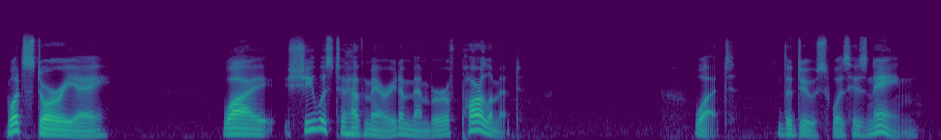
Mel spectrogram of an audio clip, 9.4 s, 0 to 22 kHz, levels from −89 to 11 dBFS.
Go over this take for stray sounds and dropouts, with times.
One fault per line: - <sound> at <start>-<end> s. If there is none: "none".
none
